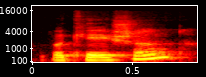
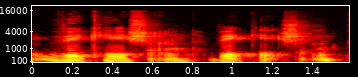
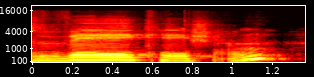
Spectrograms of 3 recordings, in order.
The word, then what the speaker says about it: vacation: Same K stress in vacation. I'm going to take a vacation. And I would say you either can use a schwa here, vacation, or you will hear people use a short but still clear A, vacation. What you don't want is vacation. with any stress on the they, but you can have a couple of options for the vowel there.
